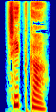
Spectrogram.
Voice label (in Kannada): "ಚಿಕ್ಕ", Kannada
